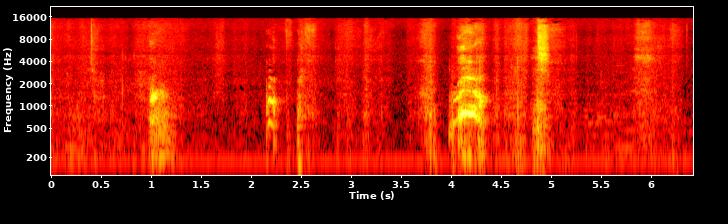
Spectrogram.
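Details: Bentley, a four-month-old rescue Boston Terrier puppy, playing wildly at bedtime while chasing his corkscrew tail, gives short gruff growling bursts and a sharp bark-like yap indoors, with a steady low hum beneath.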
